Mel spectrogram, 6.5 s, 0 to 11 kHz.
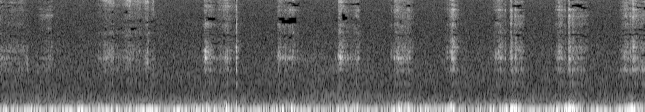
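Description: A fingernail runs across and plucks the teeth of a solid translucent plastic hair comb held up in one hand, in a scratching, strumming motion. Short, bright, raspy bursts centered around 2 kHz and higher repeat at an uneven pace over a steady low rumble, each stroke dying away almost at once.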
